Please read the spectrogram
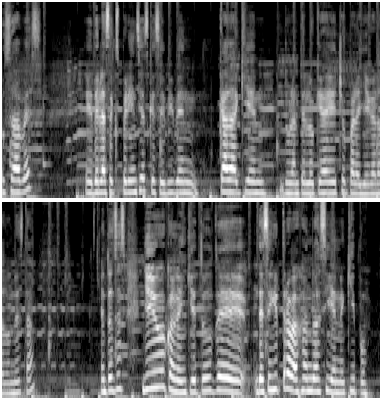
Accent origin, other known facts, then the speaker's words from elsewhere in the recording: Valle de Chalco, State of Mexico, Mexico; Bueno, yo soy de Xico, Valle de Chalco.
